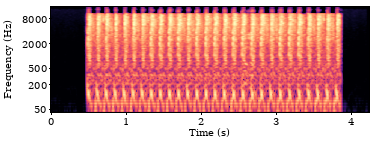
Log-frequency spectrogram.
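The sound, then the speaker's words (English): Machine gun fire sound effect: a sustained, loud burst of rapid, evenly spaced shots lasting about three and a half seconds, starting and stopping abruptly. “Machine gun, please.”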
